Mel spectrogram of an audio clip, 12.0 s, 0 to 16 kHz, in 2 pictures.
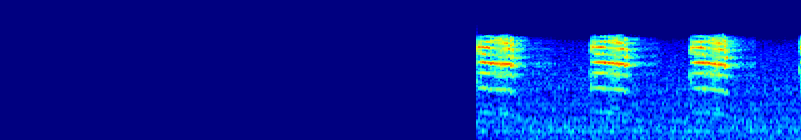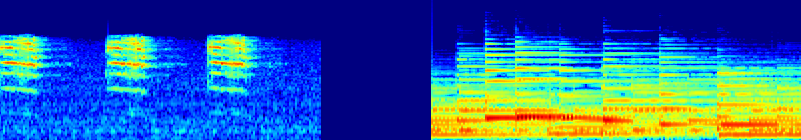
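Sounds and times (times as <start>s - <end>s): blue jay calling: 3.6s - 8.2s.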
